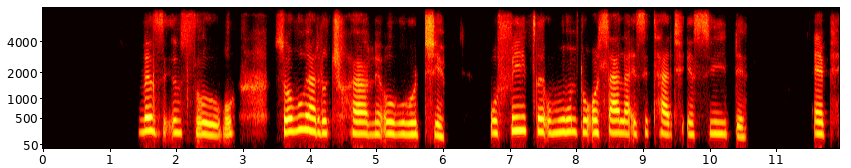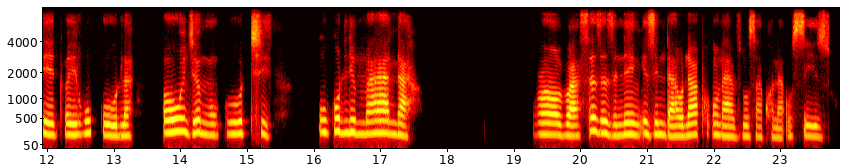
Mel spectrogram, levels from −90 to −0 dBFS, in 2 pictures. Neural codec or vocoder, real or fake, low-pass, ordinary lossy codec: codec, 16 kHz, 0.8 kbps, ZipCodec; fake; 7.2 kHz; Opus, 16 kbps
